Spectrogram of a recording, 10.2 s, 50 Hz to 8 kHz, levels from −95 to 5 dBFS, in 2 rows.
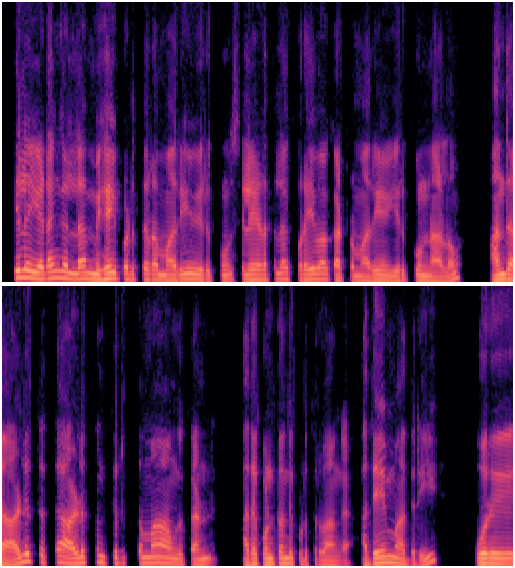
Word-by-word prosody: சில 200 +1 +6
இடங்கள்ல 180 -2 +3 0.2
மிகைப்படுத்துற 160 -1 +2
மாரியும் 145 +3 +1
இருக்கும். 140 +1 -6
சில 140 - -1
இடத்தில 155 +3 -3
குறைவா 150 +3 +1
காட்டுற 130 -1 -2
மாரியும் 130 +1 -1
இருக்கும்னாலும், 130 - -2 0.4
அந்த 145 +1 +5
அழுத்தத்த, 195 +1 0 0.2
அழுத்தம் 170 +2 -1
திருத்தமா 160 +1 -2
அவங்க 145 -3 0
கண் 135 +1 -1 0.4
அதக் 140 0 0
கொண்டு 145 0 +2
வந்து 150 -1 +1
குடுத்துருவாங்க. 115 -3 -6 0.2
அதே 150 +5 +4
மாதிரி 125 -2 -3 0.6
ஒரு 150 0 +6
145 Hz, 140 wpm, -23 LUFS, 135-160 Hz, 0.6 s, சில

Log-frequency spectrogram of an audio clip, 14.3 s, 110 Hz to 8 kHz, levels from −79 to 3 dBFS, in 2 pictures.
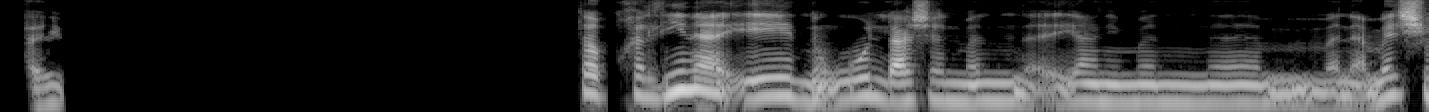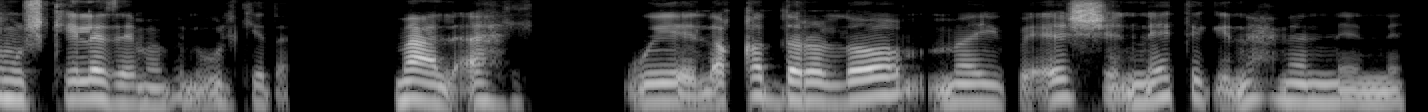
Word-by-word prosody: أيوه. - - -7 2.6
طب - - +2
خلّينا 220 +5 +3
إيه 200 +3 +1
نقول، 185 +2 -2
عشان 170 0 +2
ما 160 - -1
ن 165 0 -3
يعني 160 -1 -3
ما 160 0 -2
ن 155 0 -2 0.3
ما 120 - -6
نعملش 205 +2 +5
مشكلة، 180 0 +2
زي 155 -3 -4
ما 145 -1 -8
بنقول - - -11
كده - - -15 0.5
مع 180 -2 +6
الأهل، 160 0 -5 0.5
ولا 165 +1 -1
قدّر 180 -3 0
الله 195 - +2
ما 165 -11 -4
يبقاش 165 +5 +3
الناتج 185 +1 -5
إن - - -5
إحنا 180 -2 -6
ن 85 - -4
ن - - -10
170 Hz, 125 wpm, -22 LUFS, 160-185 Hz, 2.6 s, مع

